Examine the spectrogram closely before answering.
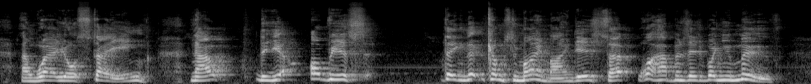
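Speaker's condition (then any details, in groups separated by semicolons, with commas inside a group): Cerebral palsy; back surgery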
